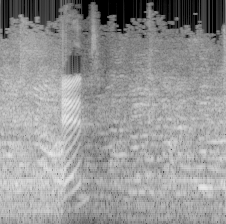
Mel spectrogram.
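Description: Voices and background chatter of a busy restaurant, with a short rising vocal sound about half a second in, then a quieter stretch of murmur.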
